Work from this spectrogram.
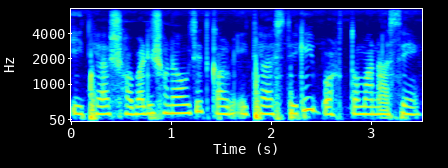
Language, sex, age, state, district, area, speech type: Bengali, female, 60+, West Bengal, Jhargram, rural, spontaneous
